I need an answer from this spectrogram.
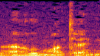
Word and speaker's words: Lamontagne: I have a letter from Art Lamontagne. Is that how you pronounce it? Lamontagne, yeah.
